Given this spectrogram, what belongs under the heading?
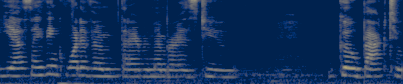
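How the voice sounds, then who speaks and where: Her voice sits fairly high for a woman. She keeps her intonation monotone and flat, without rise or fall. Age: 40s. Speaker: social worker. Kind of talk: interview answer. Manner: stutters.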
